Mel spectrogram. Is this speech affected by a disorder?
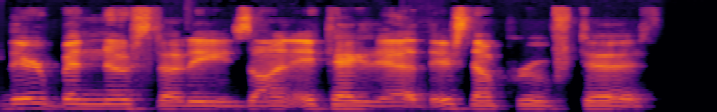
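Yes: Friedreich's ataxia; genetic neuromuscular condition, present from birth, normal childhood, slowly worsening, diagnosed in college; progressive, managed with cannabis for neuropathic pain, muscle relaxing, sleep; ataxia worse when not well-rested.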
